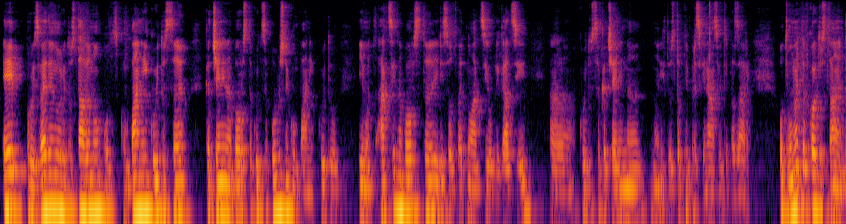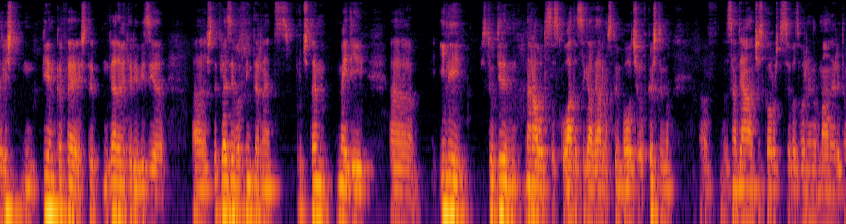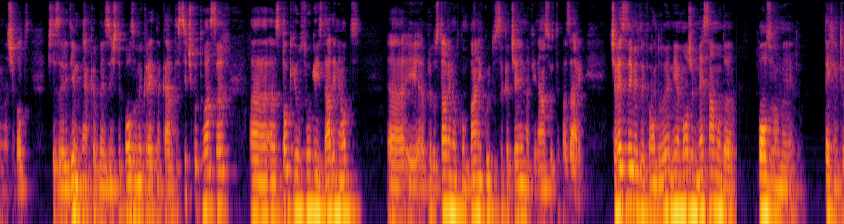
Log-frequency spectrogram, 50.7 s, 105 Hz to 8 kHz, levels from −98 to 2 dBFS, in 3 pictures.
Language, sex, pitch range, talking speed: Bulgarian, male, 105-125 Hz, 140 wpm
